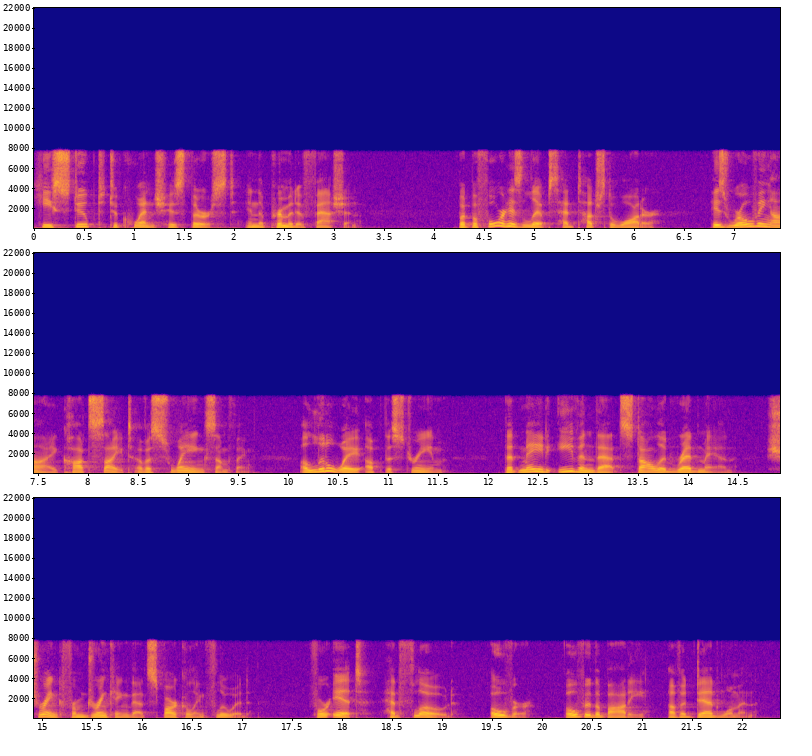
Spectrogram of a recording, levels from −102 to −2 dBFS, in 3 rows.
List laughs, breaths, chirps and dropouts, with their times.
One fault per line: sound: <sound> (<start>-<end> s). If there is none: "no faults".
no faults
